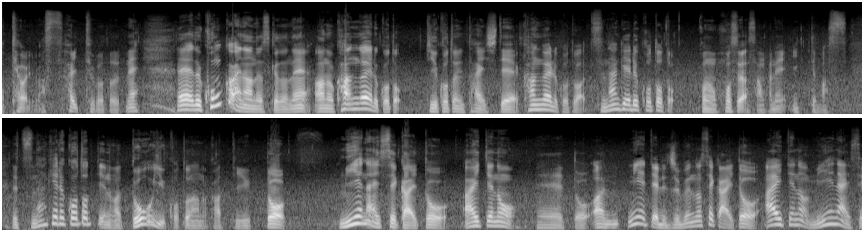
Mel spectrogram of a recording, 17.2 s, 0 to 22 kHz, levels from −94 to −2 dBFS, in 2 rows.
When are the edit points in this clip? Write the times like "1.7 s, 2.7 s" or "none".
11.9 s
